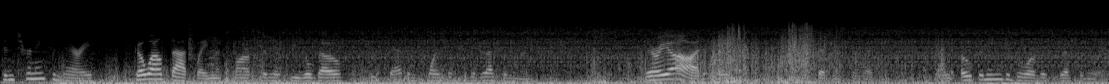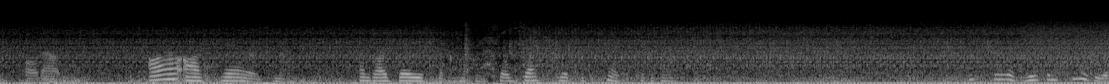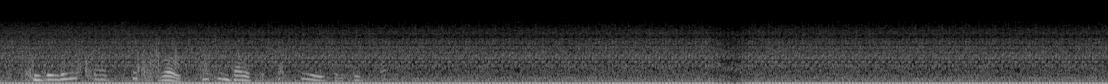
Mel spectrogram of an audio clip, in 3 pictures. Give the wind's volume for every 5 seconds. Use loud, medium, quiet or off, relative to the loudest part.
loud, loud, medium, medium, medium, off, off.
